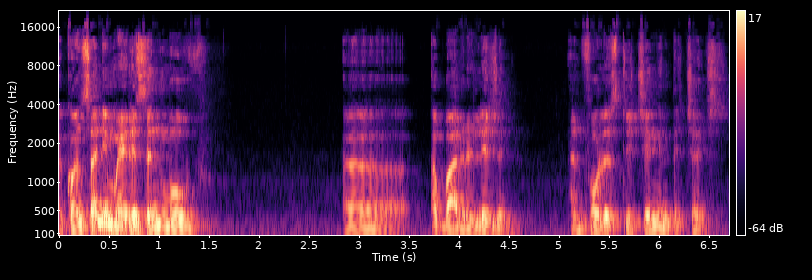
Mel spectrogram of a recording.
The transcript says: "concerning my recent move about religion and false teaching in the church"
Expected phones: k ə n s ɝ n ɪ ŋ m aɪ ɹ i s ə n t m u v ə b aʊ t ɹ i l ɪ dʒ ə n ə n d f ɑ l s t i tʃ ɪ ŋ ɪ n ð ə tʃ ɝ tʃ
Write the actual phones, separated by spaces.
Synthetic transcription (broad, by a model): k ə n s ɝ n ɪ ŋ m aɪ ɹ i s ə n t m u v ə b aʊ t ɹ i l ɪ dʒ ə n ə n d f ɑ l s t i tʃ ɪ ŋ ɪ n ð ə tʃ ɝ tʃ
